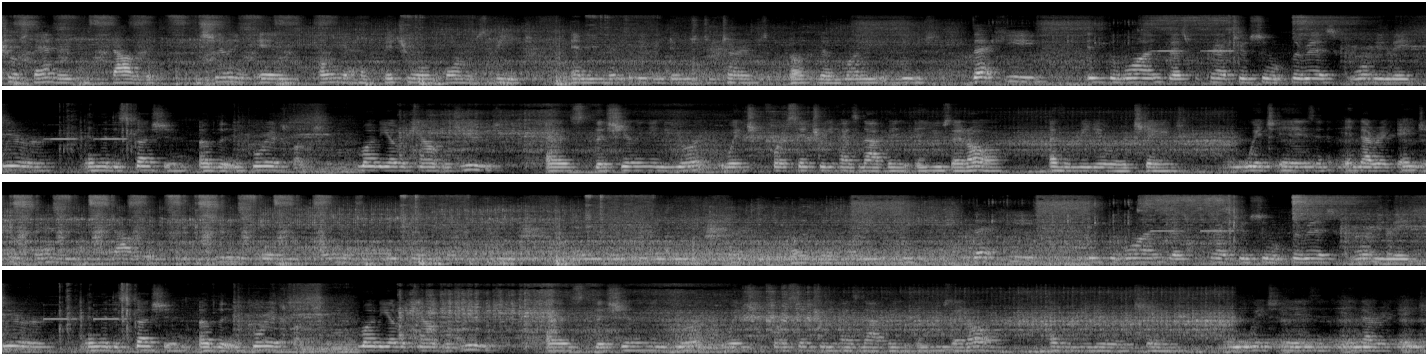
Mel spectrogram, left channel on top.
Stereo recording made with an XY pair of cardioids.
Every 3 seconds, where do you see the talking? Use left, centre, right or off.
left, left, left, left, centre, centre, centre, left, left, left.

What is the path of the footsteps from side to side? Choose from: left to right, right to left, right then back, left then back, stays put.
left to right.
